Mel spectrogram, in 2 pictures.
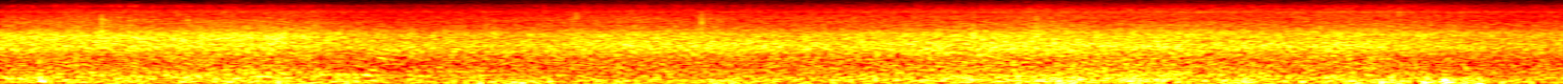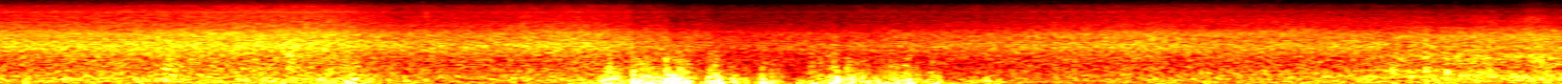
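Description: Heavy rain pouring down steadily in a storm. A little past the middle, gusts of wind buffet the microphone for a couple of seconds.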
